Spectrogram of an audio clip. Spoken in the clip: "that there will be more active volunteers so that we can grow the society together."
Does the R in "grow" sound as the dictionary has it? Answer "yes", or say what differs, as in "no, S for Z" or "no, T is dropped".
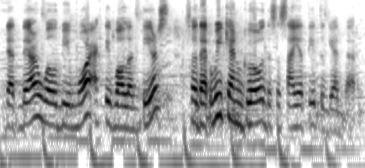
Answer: yes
